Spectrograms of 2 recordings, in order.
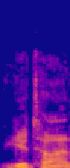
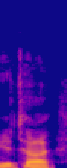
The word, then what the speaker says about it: Utah: like most Outsiders so Utah Utah this is how we say it s and my take on this is that Zion National Park is in our state so the way the locals say it is the correct way okay the next mistake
